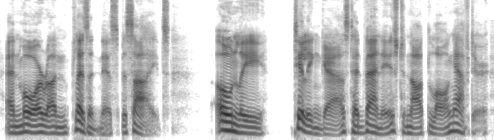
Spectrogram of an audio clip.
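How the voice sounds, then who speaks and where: A man reads scripted fiction as an audiobook narrator. His voice is fairly low and the telling is dramatic. The recording is dry, with very little room sound. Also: fairly bright tone, no echo.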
